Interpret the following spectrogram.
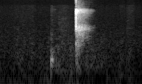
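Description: Near silence broken by a single brief, sharp click a little over a second in.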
